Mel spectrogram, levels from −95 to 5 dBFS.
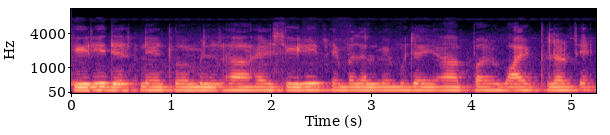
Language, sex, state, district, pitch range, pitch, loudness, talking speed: Hindi, male, Odisha, Nuapada, 125-130 Hz, 125 Hz, -16 LUFS, 180 wpm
